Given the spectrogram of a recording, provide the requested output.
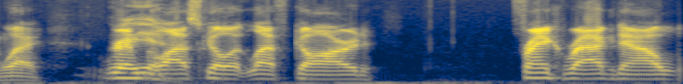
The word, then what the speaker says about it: Glasgow: No, it's called Glasgow.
